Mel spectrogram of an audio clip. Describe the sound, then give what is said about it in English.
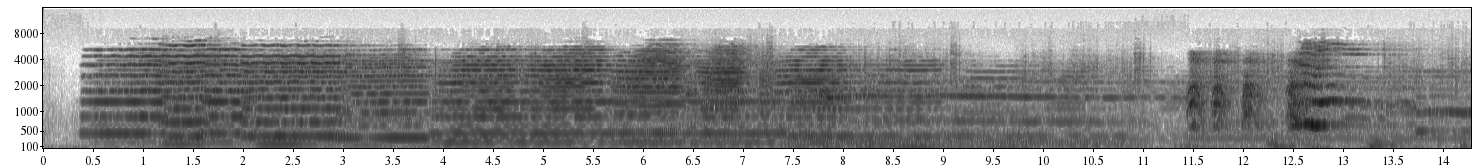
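Sustained orchestral tones play throughout, then near the end Old Nugget the dog barks several times in short bursts at night, answered by faint, distant howling of coyotes up in the hills. “Old Nugget the dog was carrying on a long-distance conversation with his country cousins, the coyotes up in the hills.”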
